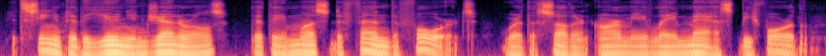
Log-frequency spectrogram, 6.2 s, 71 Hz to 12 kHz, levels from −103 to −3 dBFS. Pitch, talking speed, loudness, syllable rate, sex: 90 Hz, 195 wpm, -20 LUFS, 5.5 syllables/s, male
